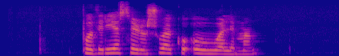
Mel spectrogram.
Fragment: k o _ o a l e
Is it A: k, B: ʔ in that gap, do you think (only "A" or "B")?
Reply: B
